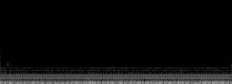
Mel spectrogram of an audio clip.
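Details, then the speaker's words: Atari Asteroids arcade cabinet power supply on with game board and monitor disconnected: steady low hum with a faint higher buzz, unchanging; buzz probably from lack of a signal, cause unconfirmed. "got a bit of buzz that's probably from the uh lack of a uh signal"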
